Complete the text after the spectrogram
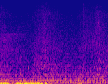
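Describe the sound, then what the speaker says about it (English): Lakeside water ambience in No Man's Sky, a steady washing, surf-like rush with wind noise, louder and choppier at first, then settling into a softer continuous wash. "Ah, we're next to the lake."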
